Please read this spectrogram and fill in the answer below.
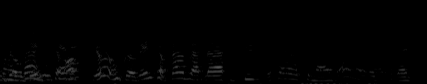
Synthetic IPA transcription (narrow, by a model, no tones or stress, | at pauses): hunkʰæjoʋen̰sʰjojohunkʰæjoʋen̰t͡sʰɒ̽b̥lɑb̥lɑb̥lɑpʰɒ̽t͡sʰysɡ̥ɒ̽sɒt͡sʰe̝mɑ̈ɪb̥læb̥æ̥æfɒd̥æn̰sɡ̥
